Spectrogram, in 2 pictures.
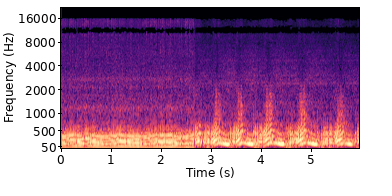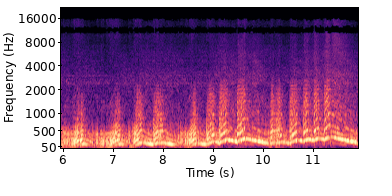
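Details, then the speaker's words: Kawasaki Ninja ZX6R salvage wrecked rebuild, muffler reconnected: smooth steady idle then quick throttle blips rising and falling cleanly with no knocks or rattles; engine sounds really healthy, normal running. "she sounds just perfect this is super good news guys you have no idea super good stuff so the bike does that the engine sounds really healthy"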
